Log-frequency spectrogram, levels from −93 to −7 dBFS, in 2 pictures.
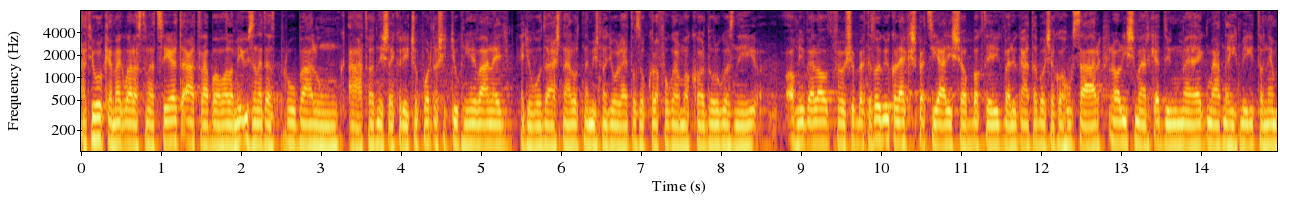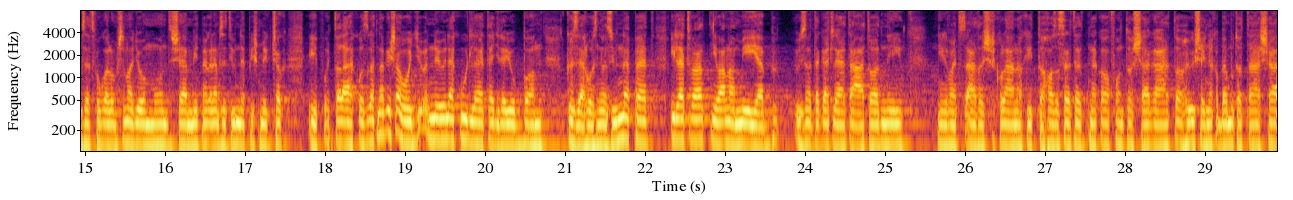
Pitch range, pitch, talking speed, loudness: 120-125 Hz, 120 Hz, 185 wpm, -15 LUFS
